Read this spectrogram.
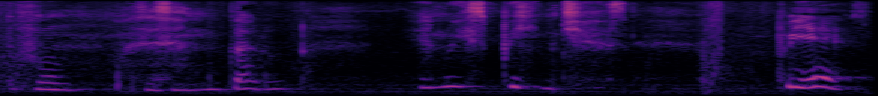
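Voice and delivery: slow, hushed whisper of the creepy moment; eerie whisper. Retold or imitated. Telling how something sat on her feet, slow eerie whisper. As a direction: whisper it like a ghost story.

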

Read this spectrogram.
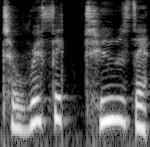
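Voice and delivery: ordinary delivery

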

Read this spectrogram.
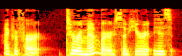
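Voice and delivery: ordinary delivery

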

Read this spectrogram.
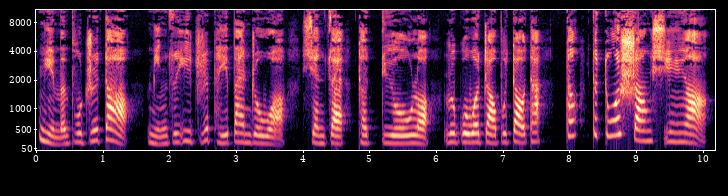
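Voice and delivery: earnest clumsy bear. Acted. Bear explains his attachment to his lost name, mournfully.

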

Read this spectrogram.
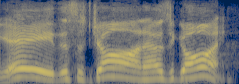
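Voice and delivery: loud, high and peppy; high-energy greeting. Retold or imitated. Upbeat prospect picking up the phone, loud and high. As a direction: greet like someone full of energy.

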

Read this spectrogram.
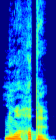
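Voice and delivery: ordinary delivery

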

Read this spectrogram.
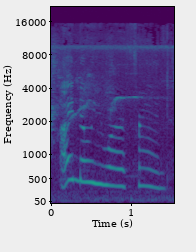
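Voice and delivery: very high, tiny insect voice; little voice. A narrator's reading. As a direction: pitch it right up, small and high. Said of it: "the little voice went on".

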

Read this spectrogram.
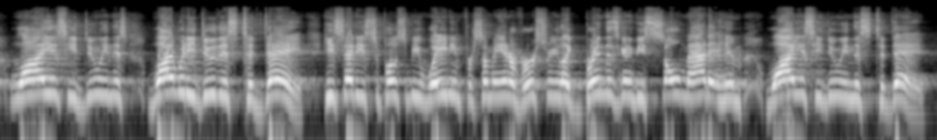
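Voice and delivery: high, loud panicked questions; freaking out. Retold or imitated. Congregation watching wine poured out, hammed-up panic. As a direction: rattle off alarmed whys, mock panic. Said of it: "And we were freaking out".

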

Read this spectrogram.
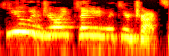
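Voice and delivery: high squeaky frog puppet voice; a parent doing a high-pitched frog puppet for a child. Retold or imitated. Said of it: "listening frog would be like".

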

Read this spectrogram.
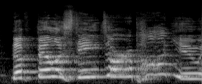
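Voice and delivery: high, loud, sing-song alarm; anxious cry. Retold or imitated. Delilah wakes Samson with a mock anxious high cry. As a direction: call out the warning in mock alarm. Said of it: "in a real anxious voice".

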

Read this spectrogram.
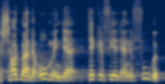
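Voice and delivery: high, loud, urgent pointing-out; calling out. A narrator's reading. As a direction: call everyone to look up, excitedly. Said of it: "rief Ada". (aufgeregt und laut gerufen)

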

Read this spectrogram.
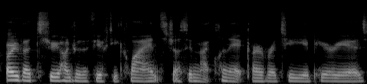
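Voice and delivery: ordinary delivery

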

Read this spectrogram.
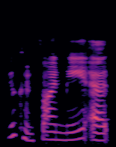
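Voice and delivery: usual speaking voice

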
